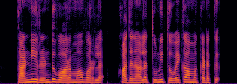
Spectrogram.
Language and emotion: Tamil, sad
